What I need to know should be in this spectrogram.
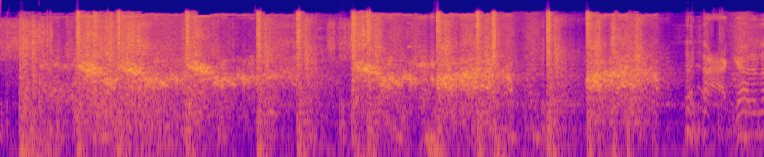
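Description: A monster groans and screeches in pain.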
